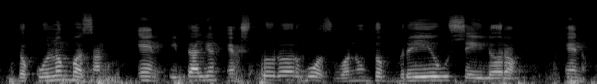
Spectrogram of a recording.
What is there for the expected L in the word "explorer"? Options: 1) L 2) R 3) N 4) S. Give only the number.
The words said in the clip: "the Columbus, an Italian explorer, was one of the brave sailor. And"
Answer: 1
